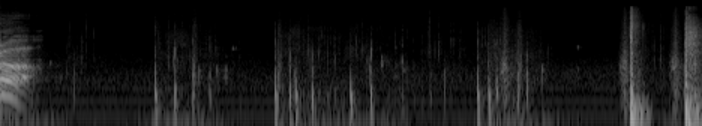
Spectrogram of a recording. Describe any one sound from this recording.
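Heavy metallic footsteps thud on a concrete floor.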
